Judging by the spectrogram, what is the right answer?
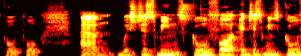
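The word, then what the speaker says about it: gå på: Um so go it's it's it's written as gapa but it's actually pronounced gopo.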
